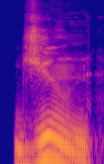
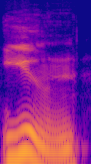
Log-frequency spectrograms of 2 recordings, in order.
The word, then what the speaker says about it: June: I say them January February March April May June not Yoon June July August September in September September October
